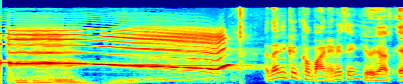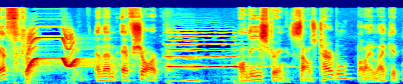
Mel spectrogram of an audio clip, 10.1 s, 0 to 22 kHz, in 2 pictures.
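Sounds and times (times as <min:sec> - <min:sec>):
distorted electric guitar dissonance: 0:00.0 - 0:03.3, 0:07.1 - 0:08.6.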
